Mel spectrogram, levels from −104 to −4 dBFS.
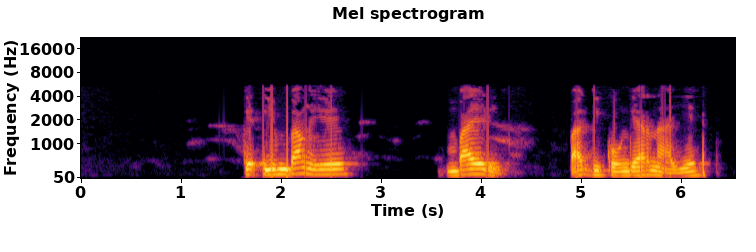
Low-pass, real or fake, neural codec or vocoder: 5.4 kHz; real; none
